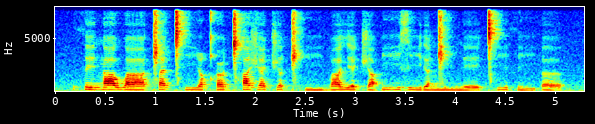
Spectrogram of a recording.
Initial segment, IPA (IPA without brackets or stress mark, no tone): θ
